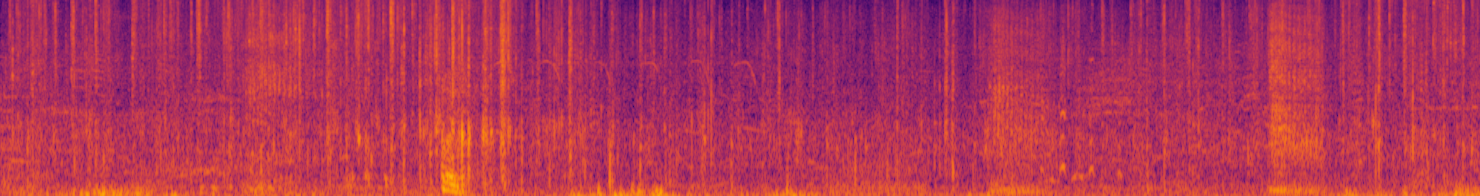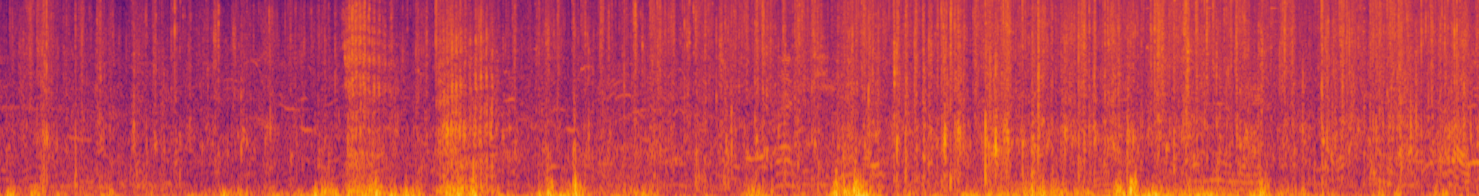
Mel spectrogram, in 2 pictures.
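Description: Hooves of many ridden horses clip-clopping as they walk past on a dirt road, growing louder and denser a little past halfway, with people's voices in the background.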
